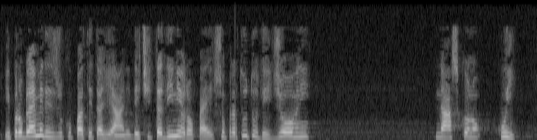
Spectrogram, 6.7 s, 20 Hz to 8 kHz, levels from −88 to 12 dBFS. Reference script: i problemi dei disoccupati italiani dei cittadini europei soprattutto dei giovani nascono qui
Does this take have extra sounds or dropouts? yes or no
no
